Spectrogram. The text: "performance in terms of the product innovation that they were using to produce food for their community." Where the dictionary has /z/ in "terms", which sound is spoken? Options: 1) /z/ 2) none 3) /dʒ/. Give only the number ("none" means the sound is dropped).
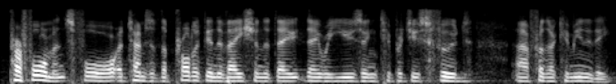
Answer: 1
